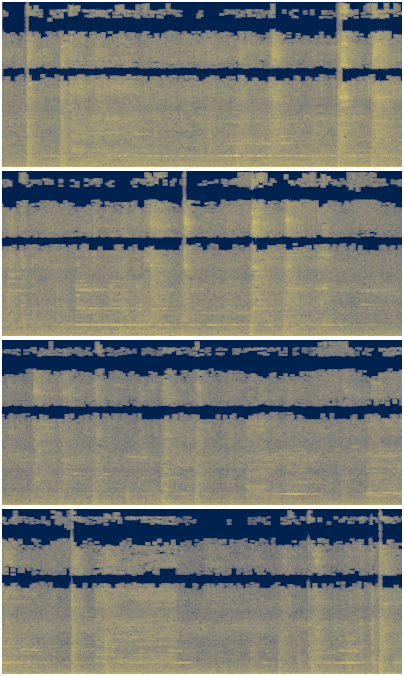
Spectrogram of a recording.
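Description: Ikawa Line passenger car running downhill on the steep Abt rack section, held back by the rack locomotive: a steady low rumble with irregular clicks from the wheels and rails. A high wheel squeal comes and goes several times.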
